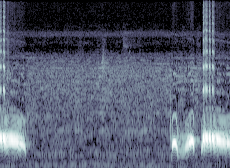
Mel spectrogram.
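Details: Spotted dove used as a calling lure for quiet doves kept at home. The end of a long rolled coo, a pause, then two short rising coos leading into another long, loud, slightly falling rolling note.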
